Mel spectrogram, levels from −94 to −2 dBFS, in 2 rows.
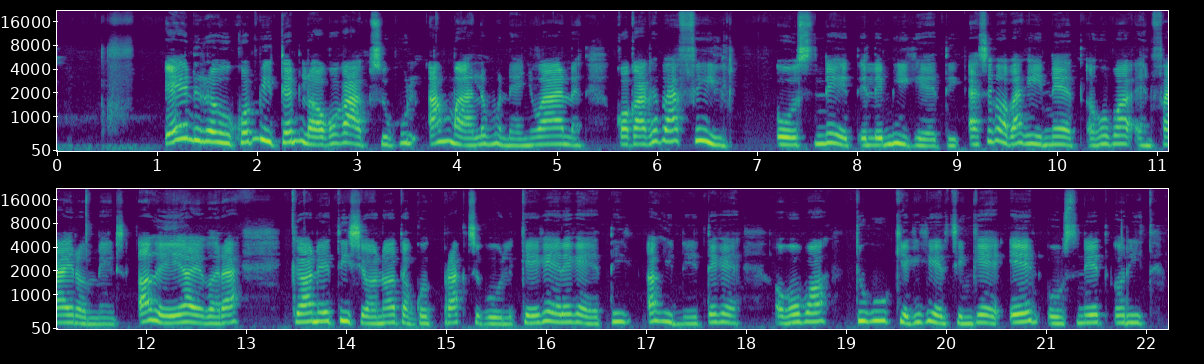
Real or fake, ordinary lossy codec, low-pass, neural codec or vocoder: real; none; none; none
